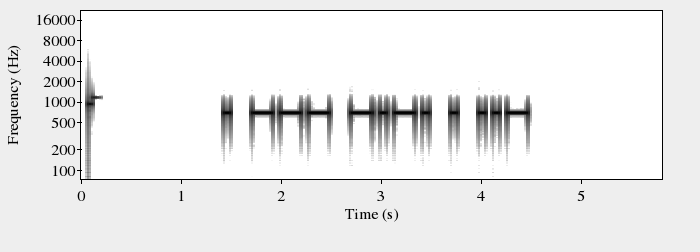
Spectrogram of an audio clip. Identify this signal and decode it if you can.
Morse code, heard as a keyed tone, about 17 wpm, 700 Hz. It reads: EOCEU
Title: Code Groups - 5 Letter:Numbers - 17wpm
